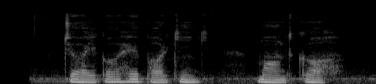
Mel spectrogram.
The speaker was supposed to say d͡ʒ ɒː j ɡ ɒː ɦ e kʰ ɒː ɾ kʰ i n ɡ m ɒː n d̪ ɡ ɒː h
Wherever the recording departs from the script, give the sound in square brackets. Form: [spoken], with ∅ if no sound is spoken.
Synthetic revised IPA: d͡ʒ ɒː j ɡ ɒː ɦ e [pʰ] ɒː ɾ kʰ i [ŋ] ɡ m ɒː n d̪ ɡ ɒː h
